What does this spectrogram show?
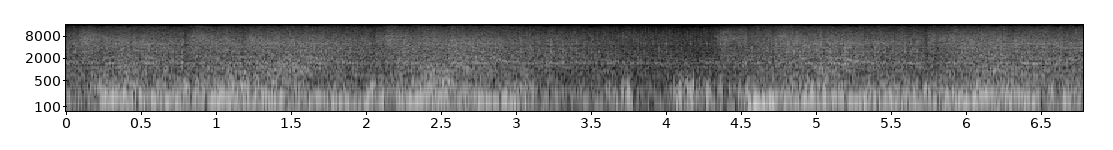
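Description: Mercedes-Benz C63 AMG's 6.2-litre naturally aspirated V8, heard with the hood open, blipped over and over so the engine note rises and falls about every half second, with a brief easing a little past halfway.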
